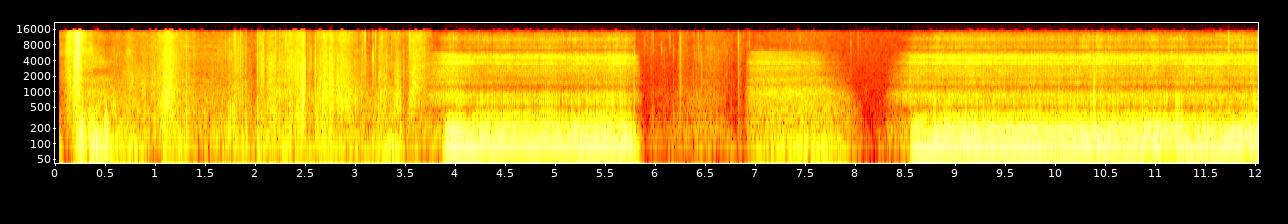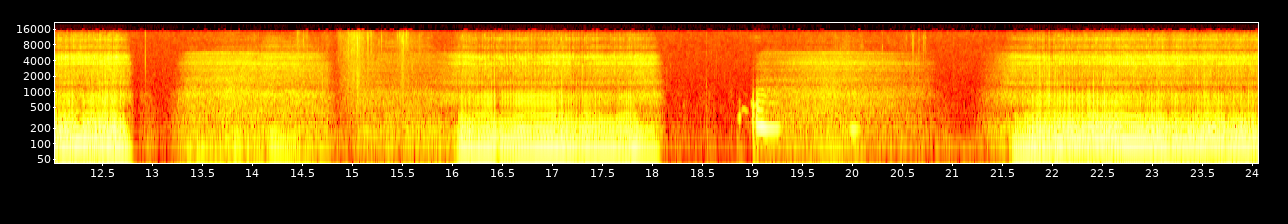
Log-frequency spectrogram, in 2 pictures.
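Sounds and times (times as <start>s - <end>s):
quiet breathing: 0.3s - 24.0s
man snoring loudly: 3.8s - 5.9s, 8.4s - 14.7s, 15.9s - 18.1s, 21.4s - 24.0s.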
